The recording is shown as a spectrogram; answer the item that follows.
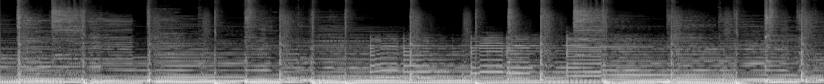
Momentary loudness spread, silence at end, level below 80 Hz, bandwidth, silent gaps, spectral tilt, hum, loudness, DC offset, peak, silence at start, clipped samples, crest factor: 3 LU; 0 s; -20 dBFS; over 20 kHz; none; -6.5 dB/octave; none; -15 LUFS; under 0.1%; 0 dBFS; 0 s; under 0.1%; 12 dB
